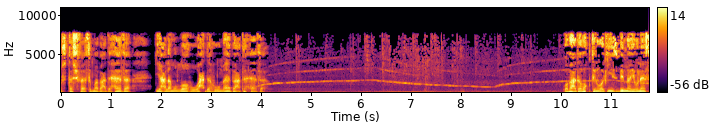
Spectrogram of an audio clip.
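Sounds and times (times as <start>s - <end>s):
speech: 0.0s - 4.2s, 10.1s - 11.7s
ambulance siren wailing at night: 3.0s - 11.7s.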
